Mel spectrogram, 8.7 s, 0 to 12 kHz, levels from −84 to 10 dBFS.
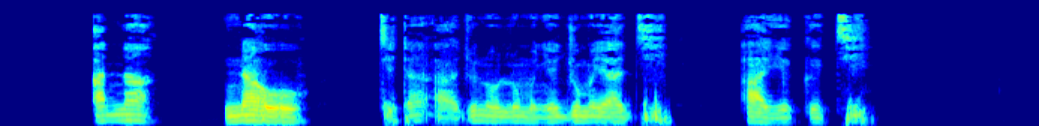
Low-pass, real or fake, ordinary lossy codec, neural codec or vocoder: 10.8 kHz; fake; MP3, 32 kbps; vocoder, 44.1 kHz, 128 mel bands, Pupu-Vocoder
